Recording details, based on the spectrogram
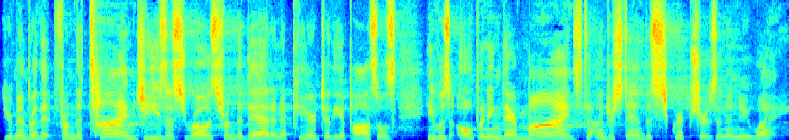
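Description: A man in his fifties preaches from a large church stage on a headset mic, his voice sitting a little high for a man. He is earnest and emphatic, slowing down for dramatic pauses, and a long hall reverb trails behind each phrase. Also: a bit bright. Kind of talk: sermon.

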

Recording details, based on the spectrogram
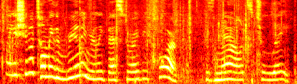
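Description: A middle-aged woman acting in a film as a polite, matter-of-fact suburban lady who calmly plans to cook a boy. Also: high voice, fairly quick, lightly acted. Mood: politely condescending. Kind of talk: film acting, understated menace. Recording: film soundtrack with faint noise.

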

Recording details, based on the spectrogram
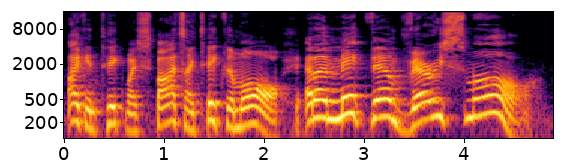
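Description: A man reading as an eager, high-pitched storybook animal. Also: expressive. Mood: eager, boastful. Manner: pleading, boastful, slow storybook delivery. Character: eager spotted animal showing off magic tricks. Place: small bright room at home.

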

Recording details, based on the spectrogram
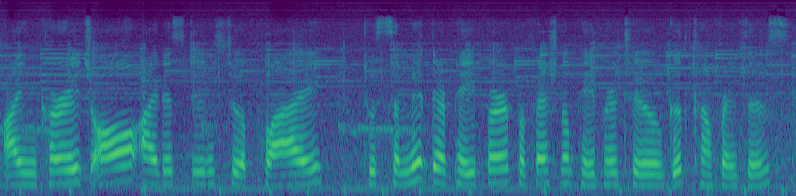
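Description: A woman's voice: mid-range voice, steady tone, unhurried, rough recording. A woman on the program staff speaking in a friendly, encouraging way in an interview. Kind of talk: interview testimonial. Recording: music bed behind voice.

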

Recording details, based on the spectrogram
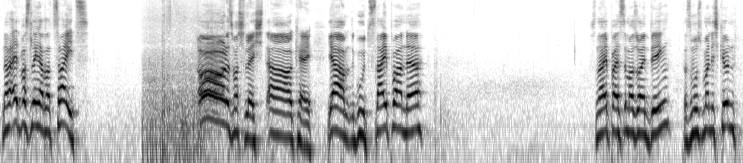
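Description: High, bright, excitable young man gaming. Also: normal speed. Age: young adult. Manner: excitable, exclaims and shouts at the game. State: slightly hoarse, tired. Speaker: gaming YouTuber. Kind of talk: excited gameplay commentary. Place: home gaming room, indoors. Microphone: headset.

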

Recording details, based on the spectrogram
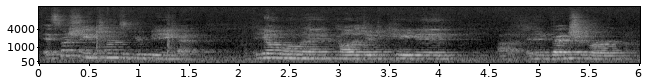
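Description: A woman asks a rambling question from the audience, pausing often with fillers. She sounds far from the mic in a very echoey room. Clear background noise runs under her voice. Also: medium pitch. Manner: hesitant, many fillers, rambling. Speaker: audience member asking a question.

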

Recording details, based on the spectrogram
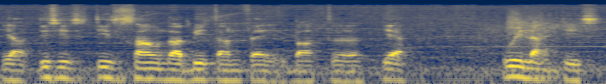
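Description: A man with an Italian accent, speaking English as a second language, walks through a modding tutorial in a halting way, with many fillers and restarts, recorded on a desktop microphone. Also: low voice, steady tone, over music. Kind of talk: casual screen-recorded tutorial. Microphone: desktop USB microphone.

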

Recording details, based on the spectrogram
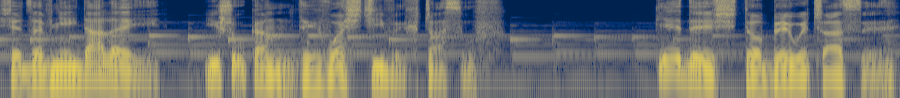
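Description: A man's voice: lowish voice, expressive, very slow, a little mellow, soft background music. A man narrating a scripted short story in the first person, as for an audiobook.

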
